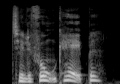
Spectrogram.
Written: telefonkabel

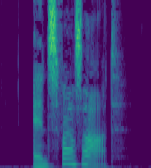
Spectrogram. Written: ansvarsart

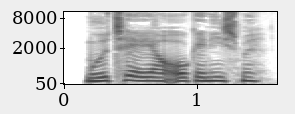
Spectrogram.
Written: modtagerorganisme

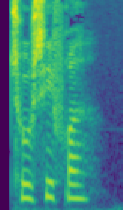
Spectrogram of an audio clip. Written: tocifret

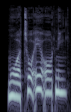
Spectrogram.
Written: moratorieordning

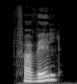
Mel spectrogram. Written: farveller

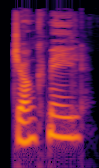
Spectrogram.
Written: junkmail

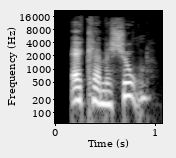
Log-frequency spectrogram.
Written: akklamation

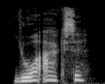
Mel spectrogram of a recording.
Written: jordakse

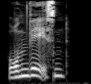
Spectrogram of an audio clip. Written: rumvæsen

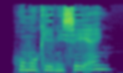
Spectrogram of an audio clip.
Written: homogenisering

